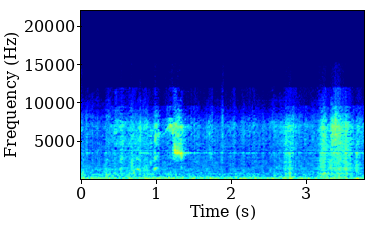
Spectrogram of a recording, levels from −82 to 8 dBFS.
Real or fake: fake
